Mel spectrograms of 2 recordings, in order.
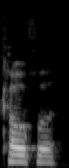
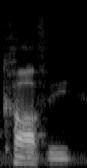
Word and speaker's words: Kofa: Once again, I've been your humble host, Kofa, K-O-F-A, not coffee, not, not Kofi, or any variation thereof. Kofa rhymes with sofa.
